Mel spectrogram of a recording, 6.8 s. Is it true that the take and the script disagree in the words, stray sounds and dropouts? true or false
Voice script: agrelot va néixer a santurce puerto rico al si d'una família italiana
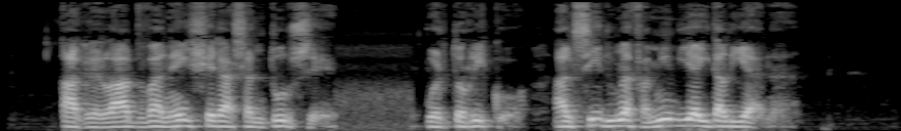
false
